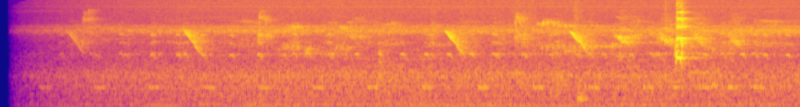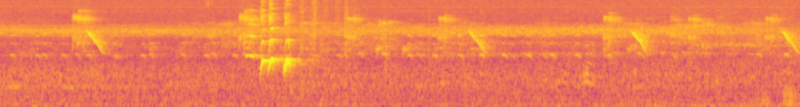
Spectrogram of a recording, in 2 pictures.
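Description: Wild birds calling: a short downward-sliding chirp repeated every second or two over a steady high hiss, with a single sharp, louder call about seven seconds in and a quick run of three loud notes around eleven seconds.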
